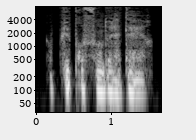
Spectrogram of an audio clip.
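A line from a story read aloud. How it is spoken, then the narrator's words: Murmured. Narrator (French): murmura Zizo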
